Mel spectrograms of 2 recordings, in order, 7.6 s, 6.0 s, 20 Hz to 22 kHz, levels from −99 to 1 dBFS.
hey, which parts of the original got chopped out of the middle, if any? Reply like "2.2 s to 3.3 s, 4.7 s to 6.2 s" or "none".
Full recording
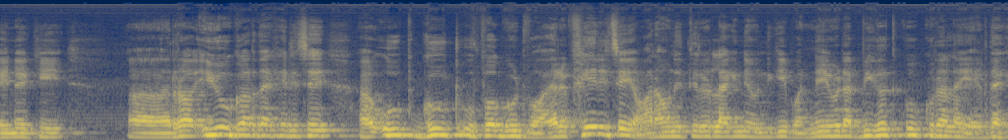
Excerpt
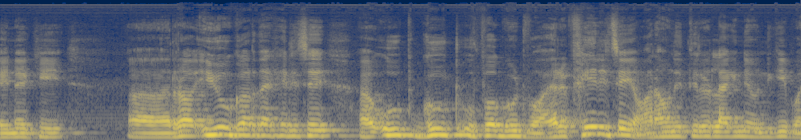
none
